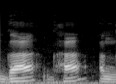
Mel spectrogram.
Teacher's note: प्रत्येक वर्ग का तीसरा, चौथा और पांचवा जो वर्ण होगा वो सघोष कहलाएगा।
